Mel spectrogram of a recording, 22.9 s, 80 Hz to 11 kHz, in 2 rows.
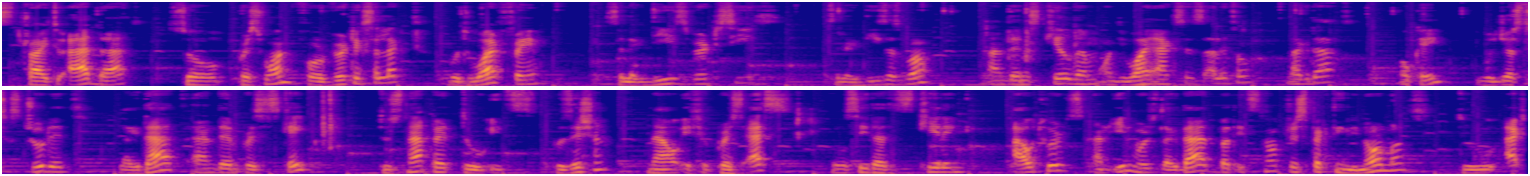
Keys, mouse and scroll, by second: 0.6 scroll down 1, 0.7 middle click, 1.1 1, 1.1-2.1 middle drag, 2.1 scroll up 1, 2.3 middle click, 2.9 z, 3.4 middle click, 4.0 b, 5.3 middle click, 6.0 b, 6.8 b, 7.1 middle click, 7.3 s, 9.7 middle click, 10.3 scroll up 1, 10.4 middle click, 11.3 e, 17.4 s.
